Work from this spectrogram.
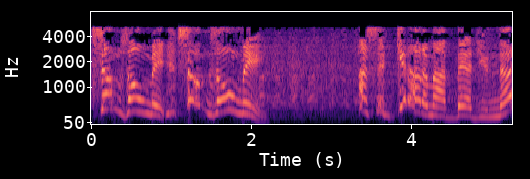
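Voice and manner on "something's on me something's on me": frantic, high, panicked hollering. Retelling how someone jumped into his bed at night, acting out the holler.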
